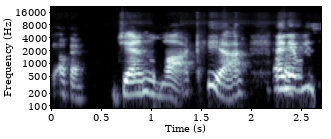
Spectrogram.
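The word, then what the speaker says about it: Gen:Lock: that name again it's Jen gen geen like generation g n and then like uh semicolon or colon and then lock Lok k l okay Jen lock yeah and it was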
